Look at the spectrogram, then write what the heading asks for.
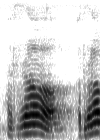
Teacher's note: र र बोलेंगे जीभ ऊपर टच कर रहा है ऊपरी जबड़ों में, यानी कि मूर्धा।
